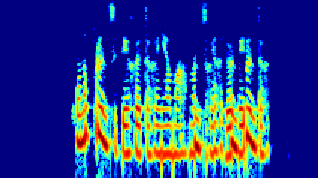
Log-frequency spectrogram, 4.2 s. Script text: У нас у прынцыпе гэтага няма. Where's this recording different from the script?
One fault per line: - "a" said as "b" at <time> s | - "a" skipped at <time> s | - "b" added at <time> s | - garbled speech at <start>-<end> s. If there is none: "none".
- "нас" skipped at 1.1 s
- garbled speech at 2.5-3.6 s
